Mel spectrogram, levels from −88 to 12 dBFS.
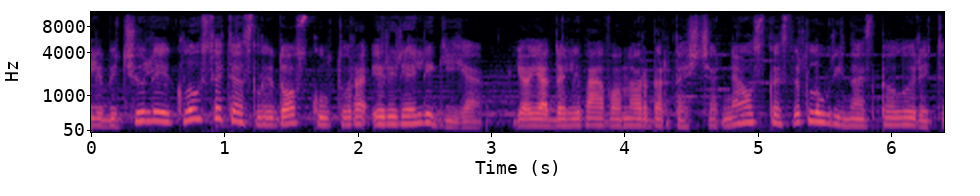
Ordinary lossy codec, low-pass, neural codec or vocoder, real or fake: MP3, 64 kbps; 10.8 kHz; vocoder, 24 kHz, 100 mel bands, Vocos; fake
